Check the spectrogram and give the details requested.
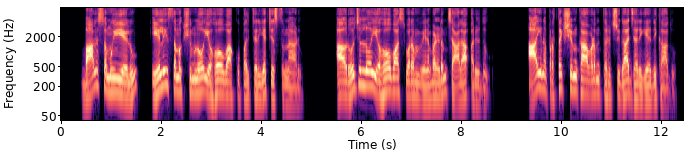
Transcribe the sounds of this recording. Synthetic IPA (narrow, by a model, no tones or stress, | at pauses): baːlɐsɐmuje̞ːlu | e̞ːliːsɐmɐkʂɐmlo̞ːjeɦɔːʋaːkupɐɾit͡ʃɐɾjɐt͡ʃe̞ːst̪unːaːɽu | aːɾo̞ːd͡ʒulːo̞ːjeɦɔːʋaːsʋɐɾɐmʋinɐbɐɽɐɽɐmt͡ʃaːlaːʔɐɾud̪u | aːjɐnɐpɾɐt̪jɐkʂɐmkaːʋɐɽɐmt̪ɐɾut͡ʃuɡaːd͡ʒɐɾiɡe̞ːd̪ikaːd̪u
